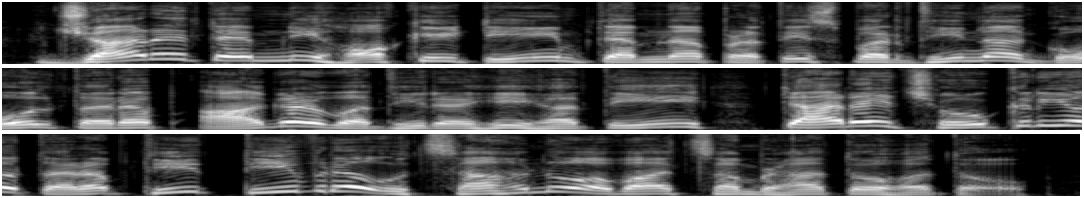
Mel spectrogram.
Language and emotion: Gujarati, happy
